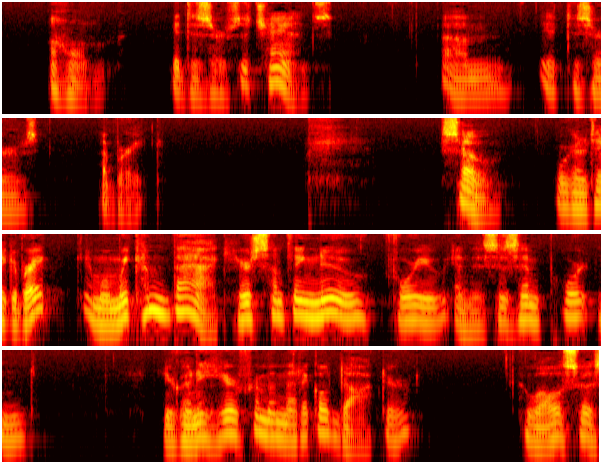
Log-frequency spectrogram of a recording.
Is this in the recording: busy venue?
no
